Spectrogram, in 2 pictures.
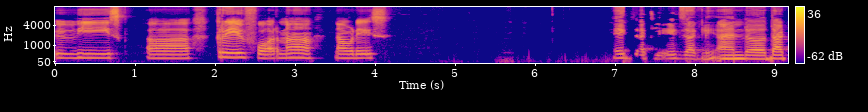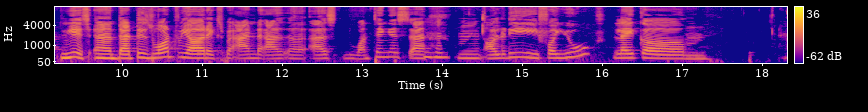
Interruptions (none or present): none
